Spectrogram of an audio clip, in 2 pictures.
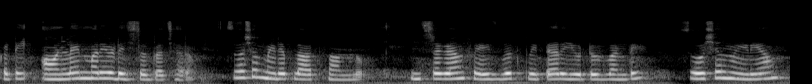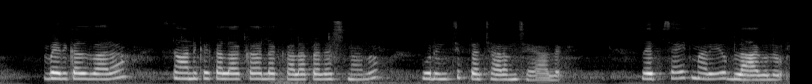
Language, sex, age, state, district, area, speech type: Telugu, female, 18-30, Telangana, Nagarkurnool, urban, spontaneous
